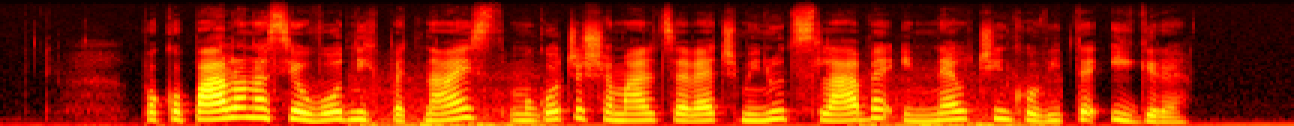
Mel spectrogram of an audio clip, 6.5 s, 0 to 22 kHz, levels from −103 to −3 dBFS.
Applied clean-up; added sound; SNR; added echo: none; Wind; 15 dB; none.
